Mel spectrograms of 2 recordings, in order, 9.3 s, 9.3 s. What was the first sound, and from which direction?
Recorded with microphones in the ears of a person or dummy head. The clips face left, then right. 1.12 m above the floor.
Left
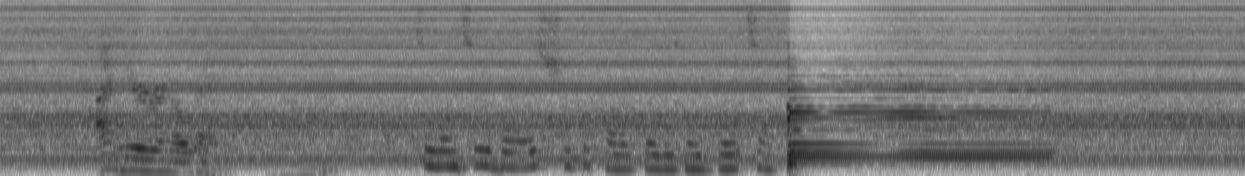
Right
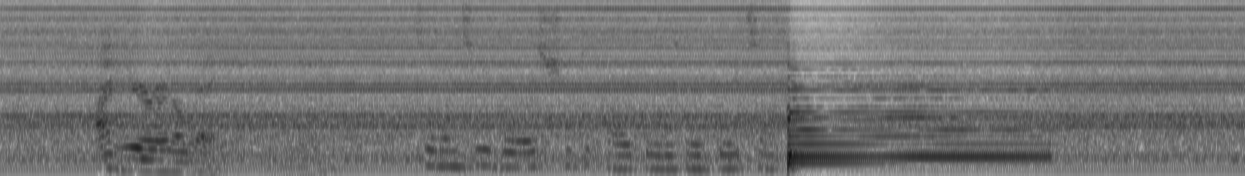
A man speaking, centre (ahead or behind).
